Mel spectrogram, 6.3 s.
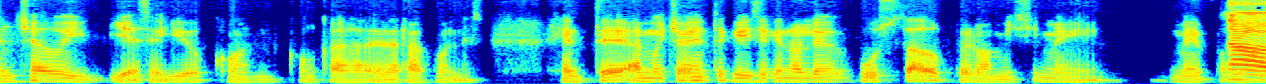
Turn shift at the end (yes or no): yes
